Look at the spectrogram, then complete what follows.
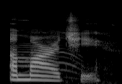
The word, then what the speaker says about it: Amarachi: An Igbo name? Amarachi. Okay, I was saying that wrong.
